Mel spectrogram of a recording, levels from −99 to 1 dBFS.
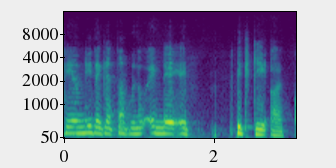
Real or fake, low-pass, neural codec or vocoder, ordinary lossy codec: fake; 14.4 kHz; codec, 44.1 kHz, 2.6 kbps, DAC; none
